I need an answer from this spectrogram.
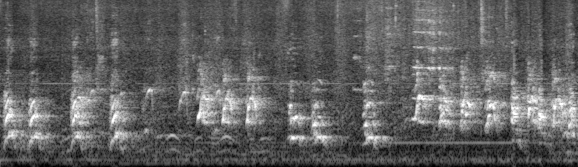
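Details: Boston Terriers housed at a kennel in Jamundí, Cali, Colombia, bark in quick, choppy bursts, several dogs overlapping in a steady, uneven stream of high, sharp yaps.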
